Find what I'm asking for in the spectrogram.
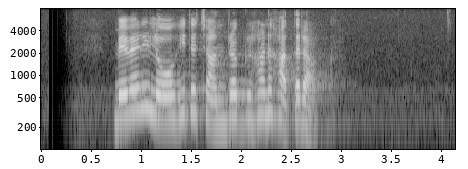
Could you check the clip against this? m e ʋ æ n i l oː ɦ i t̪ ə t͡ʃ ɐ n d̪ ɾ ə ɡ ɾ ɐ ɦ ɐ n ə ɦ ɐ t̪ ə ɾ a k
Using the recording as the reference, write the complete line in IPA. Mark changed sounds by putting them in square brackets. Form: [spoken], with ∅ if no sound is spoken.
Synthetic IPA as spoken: m e ʋ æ n i l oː ɦ i t̪ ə t͡ʃ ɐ n d̪ ɾ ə ɡ ɾ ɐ ɦ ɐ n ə ɦ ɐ t̪ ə ɾ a k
